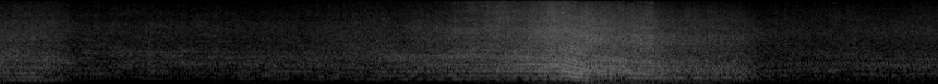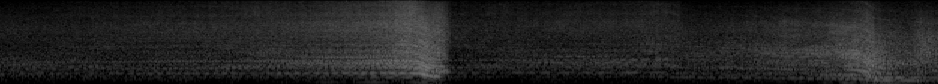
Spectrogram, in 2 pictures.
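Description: ARCA race cars racing at Bristol, heard as engines roaring past in repeated swells, each rising to a loud close peak and then dropping in pitch as the car moves away.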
